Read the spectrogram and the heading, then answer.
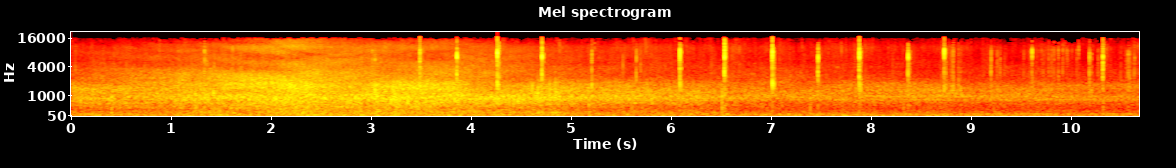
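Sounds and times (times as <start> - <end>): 
whoosh of passing traffic at a road crossing: 0.0 - 10.6
sharp clicking taps: 3.0 - 10.6.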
